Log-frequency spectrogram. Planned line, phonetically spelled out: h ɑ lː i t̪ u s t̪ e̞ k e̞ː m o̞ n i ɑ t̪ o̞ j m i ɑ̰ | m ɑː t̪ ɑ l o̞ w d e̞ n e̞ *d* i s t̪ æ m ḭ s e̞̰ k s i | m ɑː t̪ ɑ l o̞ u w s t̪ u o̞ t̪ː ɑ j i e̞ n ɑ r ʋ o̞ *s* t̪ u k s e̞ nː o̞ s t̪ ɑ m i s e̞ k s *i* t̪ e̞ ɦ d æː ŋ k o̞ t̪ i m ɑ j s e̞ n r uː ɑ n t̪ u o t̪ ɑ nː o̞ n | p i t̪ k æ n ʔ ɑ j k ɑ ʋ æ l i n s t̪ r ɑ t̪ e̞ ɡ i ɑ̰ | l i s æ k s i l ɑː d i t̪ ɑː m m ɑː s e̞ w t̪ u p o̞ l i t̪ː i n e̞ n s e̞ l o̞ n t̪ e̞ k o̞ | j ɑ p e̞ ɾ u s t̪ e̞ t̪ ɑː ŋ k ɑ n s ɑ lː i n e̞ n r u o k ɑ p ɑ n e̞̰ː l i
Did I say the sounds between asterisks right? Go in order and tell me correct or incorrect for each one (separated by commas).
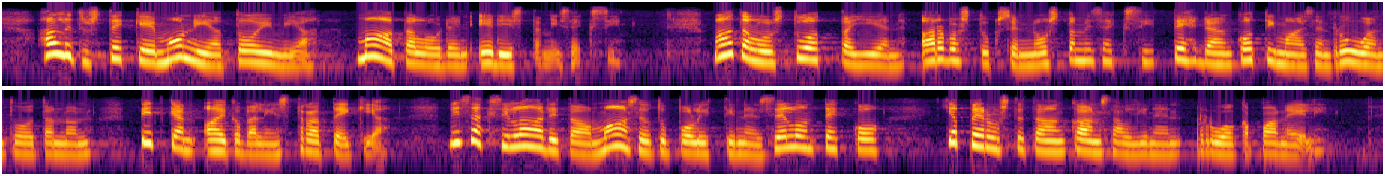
correct, correct, correct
